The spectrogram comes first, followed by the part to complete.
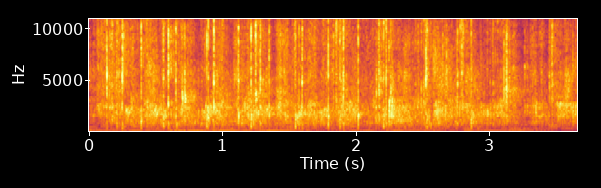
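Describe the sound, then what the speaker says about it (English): An audience at a city council meeting claps together for special guests, a steady, full round of applause from a room of people that holds at an even level from start to finish. "Let's all clap."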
